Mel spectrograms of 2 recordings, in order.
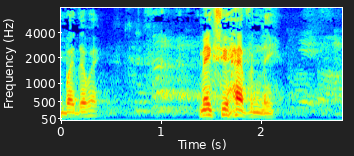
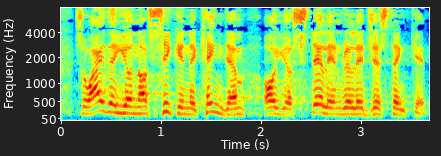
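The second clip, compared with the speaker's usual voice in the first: ordinary talk, nothing marked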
